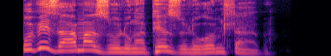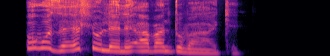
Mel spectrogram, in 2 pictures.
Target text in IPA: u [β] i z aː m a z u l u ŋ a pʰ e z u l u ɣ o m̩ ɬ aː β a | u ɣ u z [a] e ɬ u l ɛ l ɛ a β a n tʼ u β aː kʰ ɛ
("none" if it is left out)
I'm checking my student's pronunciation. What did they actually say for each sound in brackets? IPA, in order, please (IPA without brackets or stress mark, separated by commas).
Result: β, ɛ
